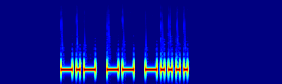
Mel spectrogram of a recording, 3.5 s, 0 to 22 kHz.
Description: Morse code, heard as a keyed tone, about 25 wpm, 700 Hz. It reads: KM6
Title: USA Call Sign Prefixes - 25wpm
